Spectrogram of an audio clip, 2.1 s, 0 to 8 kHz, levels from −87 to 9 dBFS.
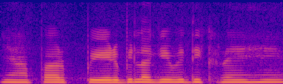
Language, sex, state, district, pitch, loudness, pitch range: Hindi, female, Bihar, Araria, 225 Hz, -26 LUFS, 220-225 Hz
